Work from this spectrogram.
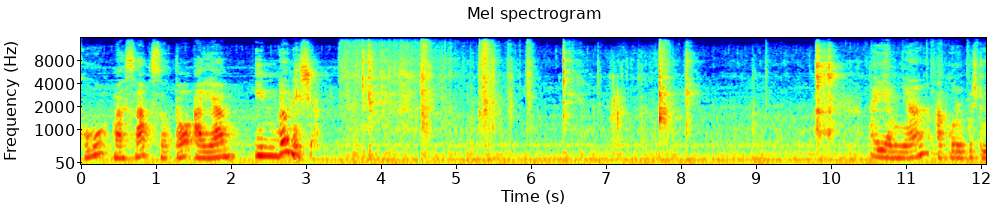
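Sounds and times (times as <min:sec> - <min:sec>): steady low hum: 0:00.0 - 0:12.0
pots and utensils clinking: 0:03.4 - 0:06.8, 0:09.8 - 0:10.2.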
